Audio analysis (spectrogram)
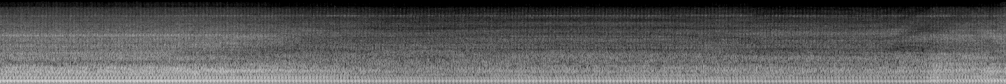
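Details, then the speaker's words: Bombardier Traxter 500 ATV single-cylinder with rebuilt carburetor, warm restart: fast steady idle that won't settle, then drops sharply near the end, because the previous owner had turned the throttle cable adjuster out too far; being readjusted. "okay I figured out what was going on the previous owner had adjusted this knob out so far that it was idling up too high the cable adjustment so now I need to bring it back up a little"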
